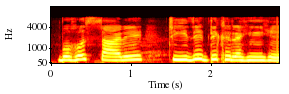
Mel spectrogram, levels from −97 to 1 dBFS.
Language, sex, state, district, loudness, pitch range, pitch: Hindi, female, Madhya Pradesh, Bhopal, -10 LUFS, 220-260 Hz, 240 Hz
